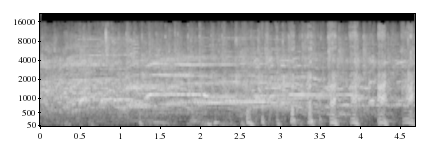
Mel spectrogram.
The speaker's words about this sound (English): So you have no idea what this is. You have no idea why there's people cheering.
